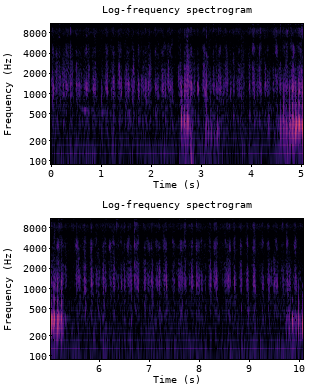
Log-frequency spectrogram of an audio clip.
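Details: Amid continuous fast chewing and grass-crunching clicks, pregnant female guinea pigs give one clear low pulsed chut midway, with fainter brief calls before and at the end.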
